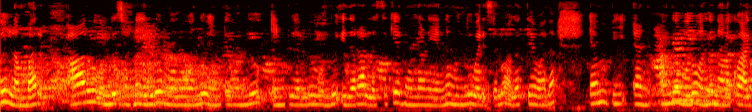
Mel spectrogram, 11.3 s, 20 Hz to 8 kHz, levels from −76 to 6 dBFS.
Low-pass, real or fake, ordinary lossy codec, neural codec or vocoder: none; real; none; none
